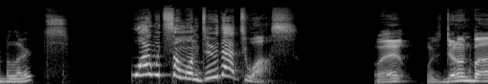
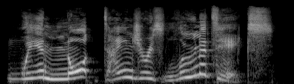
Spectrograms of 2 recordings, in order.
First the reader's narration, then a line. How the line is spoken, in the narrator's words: Max scoffs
